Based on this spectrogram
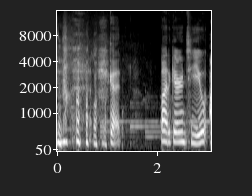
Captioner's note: laughs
